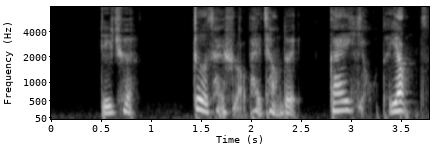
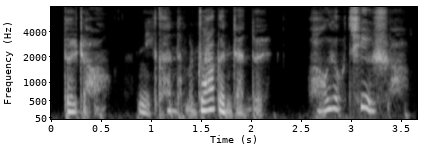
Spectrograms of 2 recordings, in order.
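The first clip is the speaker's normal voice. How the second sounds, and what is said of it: Quiet, hushed speech. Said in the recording (Chinese): “小声在苏哲耳边说道”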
